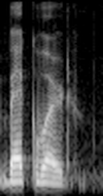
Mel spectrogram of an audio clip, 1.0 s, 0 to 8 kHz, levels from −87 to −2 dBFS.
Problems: none marked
